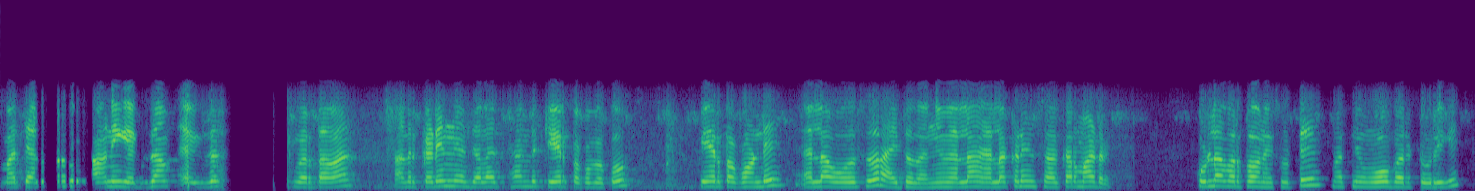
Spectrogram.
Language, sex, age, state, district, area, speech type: Kannada, male, 30-45, Karnataka, Bidar, urban, conversation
